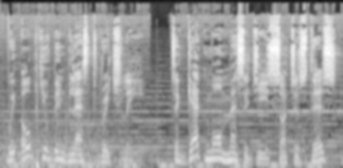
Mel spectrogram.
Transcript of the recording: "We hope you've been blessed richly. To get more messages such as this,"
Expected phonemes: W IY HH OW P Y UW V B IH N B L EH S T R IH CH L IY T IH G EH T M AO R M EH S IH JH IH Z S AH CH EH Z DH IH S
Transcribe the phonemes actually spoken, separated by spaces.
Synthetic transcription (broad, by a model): W IY HH OW P Y UW V B IH N B L EH S T R IH CH L IY T IH G EH T M AO R M EH S IH JH IH Z S AH CH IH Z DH IH S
